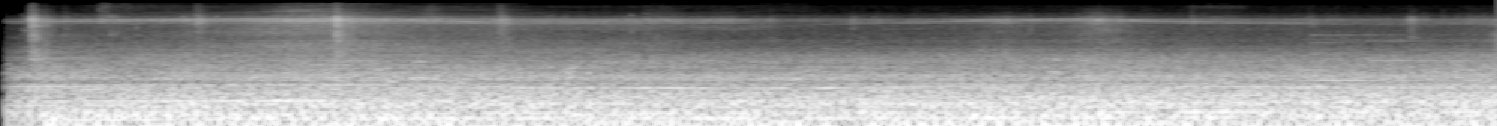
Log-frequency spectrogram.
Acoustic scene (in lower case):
bus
